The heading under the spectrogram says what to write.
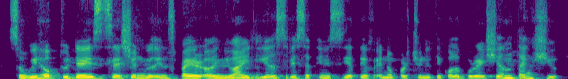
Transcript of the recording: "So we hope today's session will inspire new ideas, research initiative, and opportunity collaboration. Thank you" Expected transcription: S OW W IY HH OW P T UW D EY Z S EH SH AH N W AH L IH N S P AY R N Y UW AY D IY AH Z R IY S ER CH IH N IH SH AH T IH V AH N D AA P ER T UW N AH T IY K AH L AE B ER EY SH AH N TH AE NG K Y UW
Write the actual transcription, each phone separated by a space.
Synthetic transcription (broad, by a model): S OW W IY HH OW P T UW D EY S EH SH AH N W AH L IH N S P AY R N Y UW AY D IY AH S R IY S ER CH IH N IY S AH T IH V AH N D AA P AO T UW N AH T IY K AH L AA B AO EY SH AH N T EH NG K Y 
